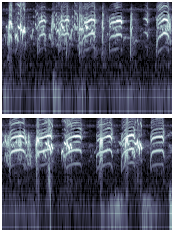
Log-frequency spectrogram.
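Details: Sooty-headed bulbul (kutilang) crying out like a captured bird, for luring. Strident arched squawks, nearly two per second, alternating with denser scratchy chatter; background otherwise clean.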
